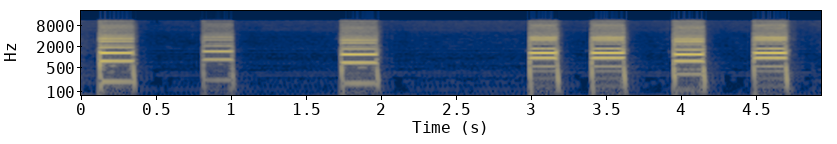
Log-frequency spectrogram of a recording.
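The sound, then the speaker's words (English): Seven short, bright beeps from telephone keypad buttons, pressed in an uneven rhythm: a few spaced-out tones, then a quicker run of four at the end. No one speaks. “Are you pushing buttons?”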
